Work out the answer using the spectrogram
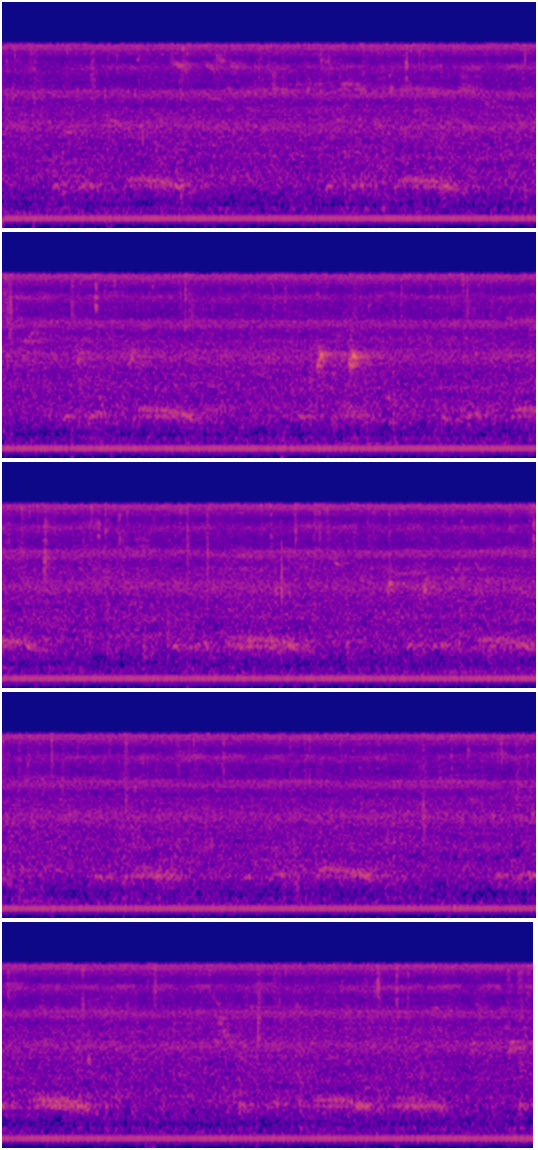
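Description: A bird repeating a short, low call about once a second over a steady background hiss and low hum. A couple of sharp clicks come about six and a half seconds in.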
